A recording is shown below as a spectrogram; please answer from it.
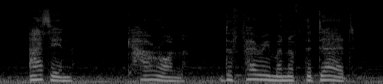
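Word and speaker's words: Charon: The name you heard wasn't Karen. It was C H A R O N. As in Karon, the fairerryyman of the dead.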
